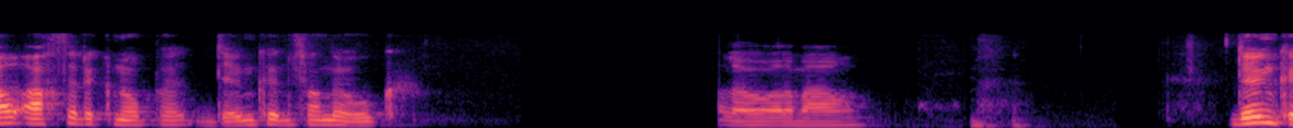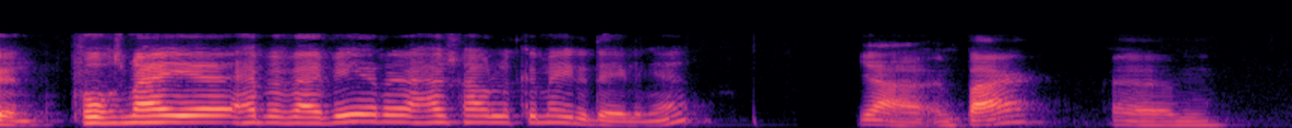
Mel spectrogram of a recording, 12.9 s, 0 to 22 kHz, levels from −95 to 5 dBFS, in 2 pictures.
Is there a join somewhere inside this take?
no; 0 cuts

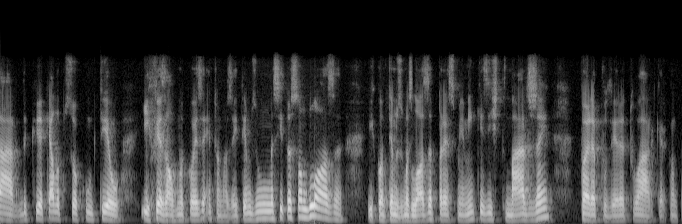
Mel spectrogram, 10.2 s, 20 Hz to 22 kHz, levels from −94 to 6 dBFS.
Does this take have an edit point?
yes; 1 cut; at 6.1 s

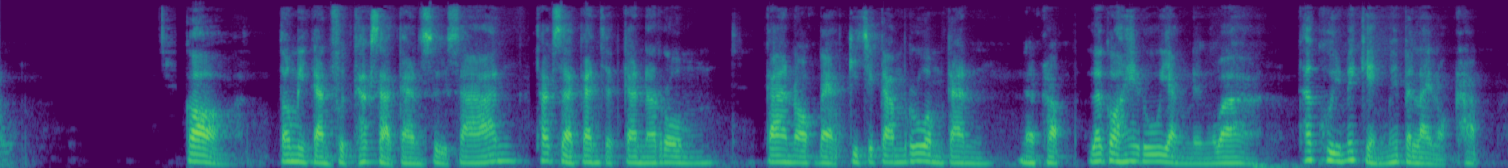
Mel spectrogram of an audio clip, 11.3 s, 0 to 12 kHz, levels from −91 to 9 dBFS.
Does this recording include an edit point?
yes; 3 cuts; at 1.3 s, 4.0 s, 8.1 s

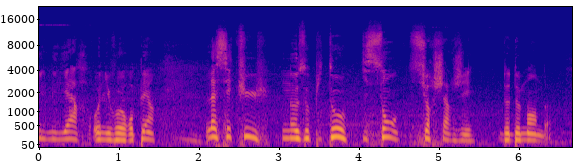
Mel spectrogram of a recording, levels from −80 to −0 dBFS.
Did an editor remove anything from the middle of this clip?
yes; 2 cuts; at 3.0 s, 4.0 s

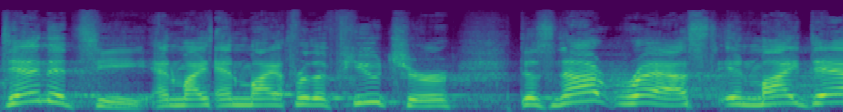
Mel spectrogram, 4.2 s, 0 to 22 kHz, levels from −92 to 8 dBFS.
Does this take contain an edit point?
yes; 2 cuts; at 1.0 s, 1.4 s

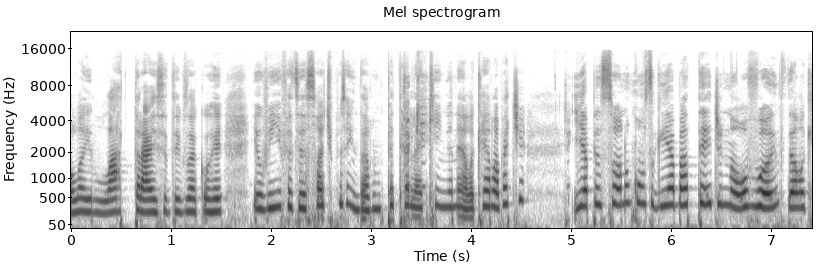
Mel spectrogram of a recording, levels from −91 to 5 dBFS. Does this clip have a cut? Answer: no; 0 cuts

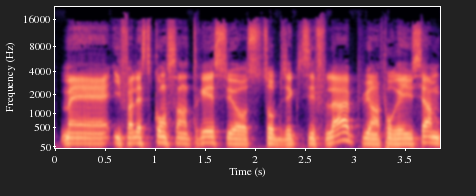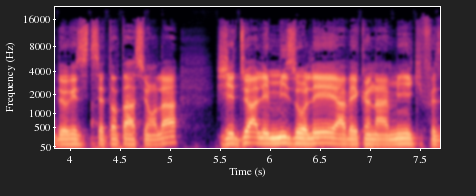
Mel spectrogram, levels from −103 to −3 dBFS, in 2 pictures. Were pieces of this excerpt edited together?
yes; 3 cuts; at 3.3 s, 3.9 s, 4.2 s

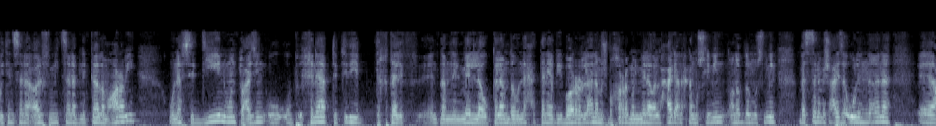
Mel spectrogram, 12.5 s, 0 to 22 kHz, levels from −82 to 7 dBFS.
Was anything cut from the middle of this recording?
yes; 2 cuts; at 5.9 s, 7.4 s

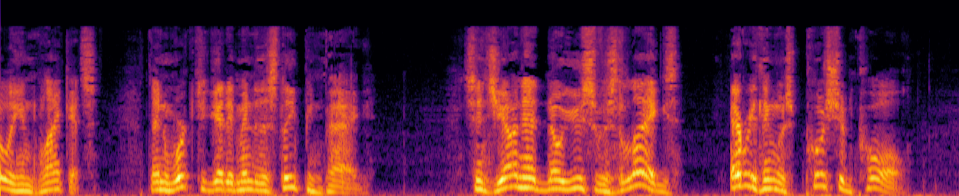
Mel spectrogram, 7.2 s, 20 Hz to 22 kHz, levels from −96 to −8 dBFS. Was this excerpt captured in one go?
yes; 0 cuts

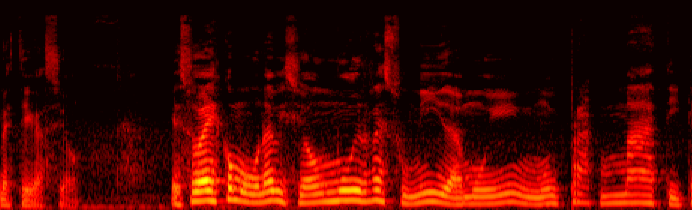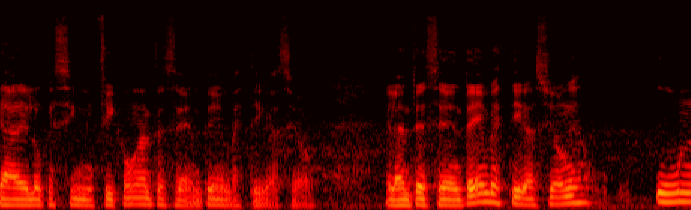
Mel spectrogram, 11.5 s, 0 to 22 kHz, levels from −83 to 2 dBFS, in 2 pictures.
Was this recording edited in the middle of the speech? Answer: no; 0 cuts

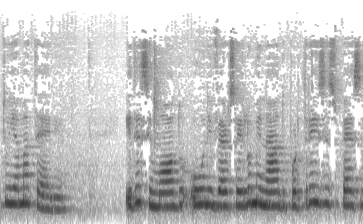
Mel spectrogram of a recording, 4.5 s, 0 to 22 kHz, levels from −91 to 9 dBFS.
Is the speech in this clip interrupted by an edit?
no; 0 cuts

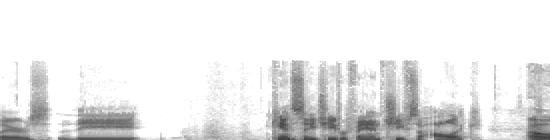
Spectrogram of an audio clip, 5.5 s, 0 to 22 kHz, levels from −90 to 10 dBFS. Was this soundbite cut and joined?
yes; 1 cut; at 3.4 s

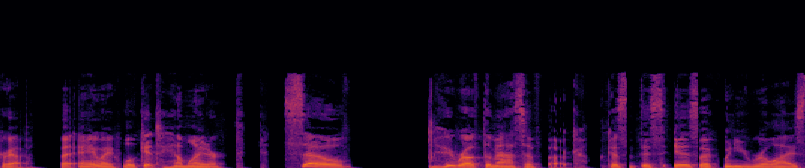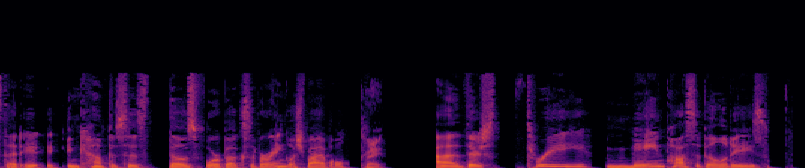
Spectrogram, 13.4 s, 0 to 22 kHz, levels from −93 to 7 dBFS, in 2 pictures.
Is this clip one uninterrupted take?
no; 2 cuts; at 5.2 s, 5.8 s

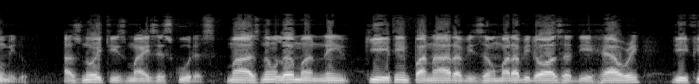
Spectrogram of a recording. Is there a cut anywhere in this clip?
yes; 4 cuts; at 2.2 s, 2.7 s, 3.5 s, 3.9 s

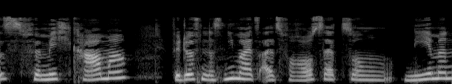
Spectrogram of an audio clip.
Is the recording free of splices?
yes; 0 cuts

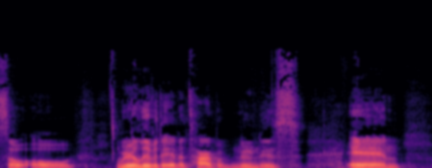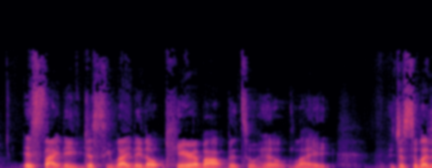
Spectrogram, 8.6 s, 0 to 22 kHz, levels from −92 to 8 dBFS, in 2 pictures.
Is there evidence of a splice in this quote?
no; 0 cuts

